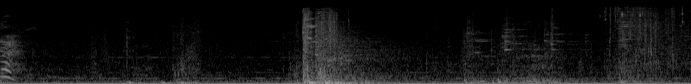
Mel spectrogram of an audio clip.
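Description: Heavy footsteps thud on stone.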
